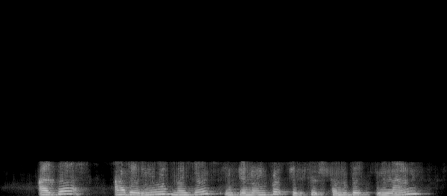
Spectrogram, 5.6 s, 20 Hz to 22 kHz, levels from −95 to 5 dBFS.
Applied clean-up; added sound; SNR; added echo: neural mask model Resemble Enhance denoiser.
